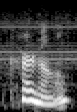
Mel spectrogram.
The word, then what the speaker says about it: colonel: Colonel pronounced colonel. So C O L O N E L is pronounced colonel with an R.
